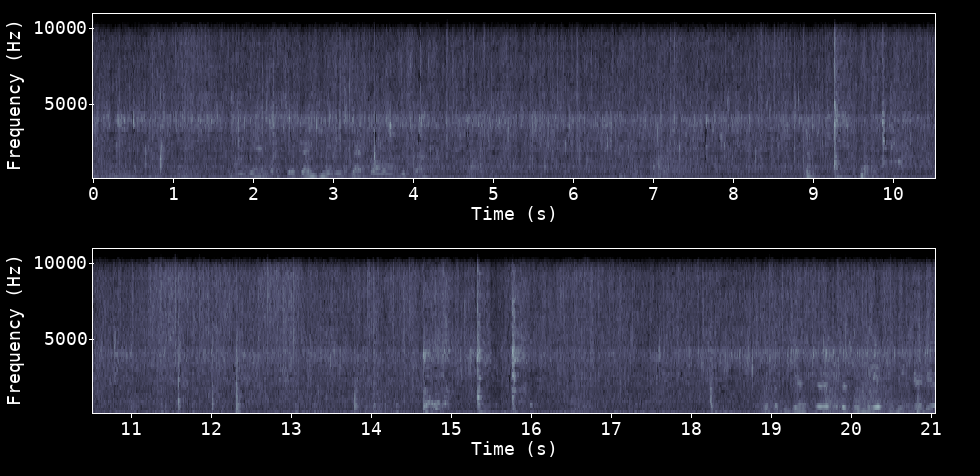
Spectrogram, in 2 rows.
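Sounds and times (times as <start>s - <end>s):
onions sizzling in hot oil: 0.0s - 21.0s
spatula scraping a pan: 6.7s - 8.0s, 9.1s - 21.0s.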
